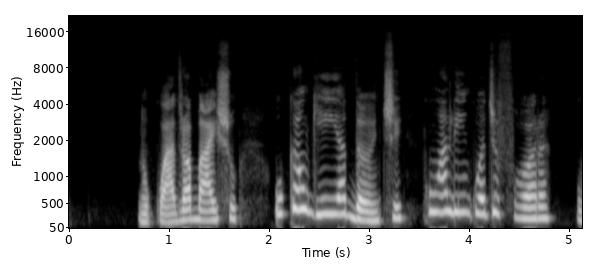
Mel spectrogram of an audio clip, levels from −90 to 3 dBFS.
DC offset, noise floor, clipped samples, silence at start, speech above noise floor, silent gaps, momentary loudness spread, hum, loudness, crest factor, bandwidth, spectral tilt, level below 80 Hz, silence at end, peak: under 0.1%; -78 dBFS; under 0.1%; 0.7 s; 60 dB; none; 10 LU; none; -19 LUFS; 16 dB; 8 kHz; -7.5 dB/octave; -62 dBFS; 0 s; -2 dBFS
